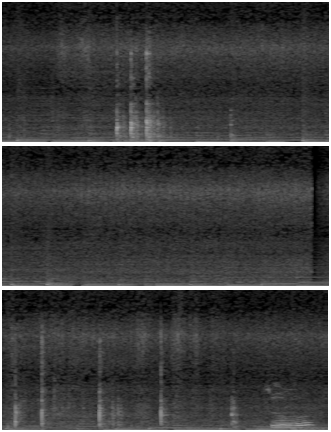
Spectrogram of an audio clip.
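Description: Ampalaya (bitter melon) and salmon fry in a pan with a steady sizzle while a utensil stirs and scrapes, making repeated clicks and rubbing knocks against the metal, with no talking.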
